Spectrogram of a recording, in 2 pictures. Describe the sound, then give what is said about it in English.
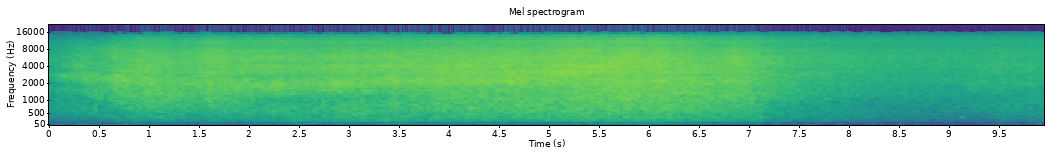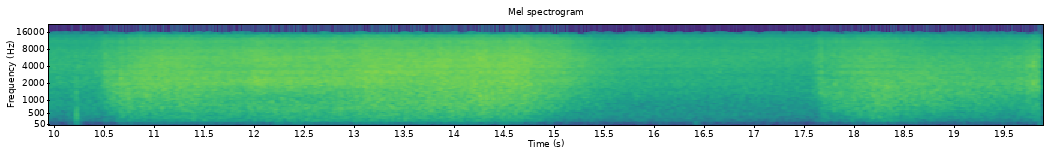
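Ocean waves break and wash ashore on a windy day in slow, broad surges, swelling to a loud hiss then easing before the next one rolls in, with a steady windy rush underneath and no voices. “I'll give you a few more moments of the waves.”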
